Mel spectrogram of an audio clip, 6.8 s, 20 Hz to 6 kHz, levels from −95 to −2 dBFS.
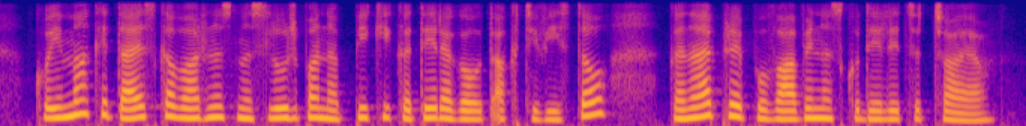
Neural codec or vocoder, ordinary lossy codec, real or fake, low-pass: codec, 16 kHz, 0.3 kbps, FocalCodec; none; fake; 5.4 kHz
